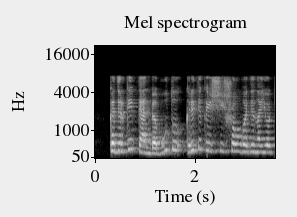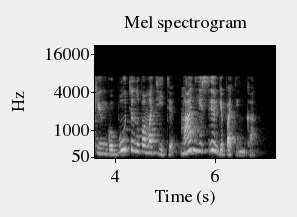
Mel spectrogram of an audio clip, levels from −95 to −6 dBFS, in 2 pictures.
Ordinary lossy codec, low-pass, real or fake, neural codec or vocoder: AAC, 48 kbps; 7.2 kHz; real; none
